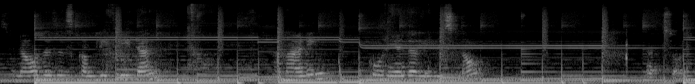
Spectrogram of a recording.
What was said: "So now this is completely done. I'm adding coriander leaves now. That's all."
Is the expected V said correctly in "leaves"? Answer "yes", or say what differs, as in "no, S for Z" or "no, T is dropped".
no, V is dropped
